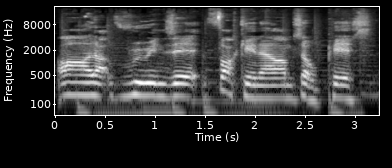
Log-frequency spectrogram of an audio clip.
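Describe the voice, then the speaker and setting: A man giving casual gaming commentary as a streamer, loud, blunt and sweary. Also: a little high, level tone, slow pace, faint music behind.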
